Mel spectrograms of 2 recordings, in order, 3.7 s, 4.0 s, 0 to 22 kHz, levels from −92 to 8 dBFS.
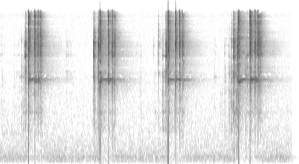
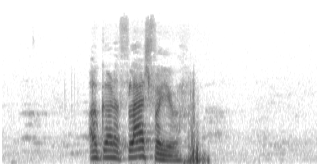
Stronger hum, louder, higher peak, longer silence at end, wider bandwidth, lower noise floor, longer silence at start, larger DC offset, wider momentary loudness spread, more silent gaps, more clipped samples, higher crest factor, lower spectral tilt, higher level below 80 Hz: neither; about the same, -23 LUFS vs -21 LUFS; first, 0 dBFS vs -4 dBFS; second, 0.45 s vs 1.35 s; first, 17.5 kHz vs 14 kHz; about the same, -65 dBFS vs -66 dBFS; second, 0.3 s vs 1.1 s; neither; about the same, 10 LU vs 10 LU; neither; neither; first, 28 dB vs 20 dB; second, 4 dB/octave vs -7 dB/octave; second, -74 dBFS vs -46 dBFS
